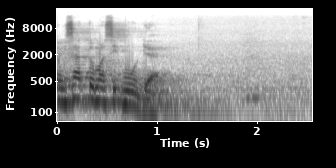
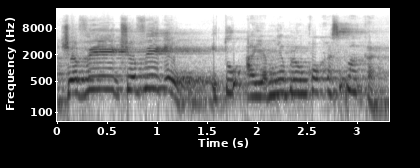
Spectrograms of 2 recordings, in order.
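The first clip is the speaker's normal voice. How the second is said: mother calling; 11 semitones higher than usual. Acted. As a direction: shout for your son across the room. Mother calling the ustadz mid-class.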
